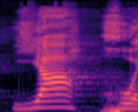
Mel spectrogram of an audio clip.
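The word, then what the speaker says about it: Yahweh: os judeus nem pronunciavam nós não sabemos direito como deveria ser pronunciado essa palavra que a soletrada com 4 letras consoantes e provavelmente a pronúncia correta seria yahoo é é é o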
